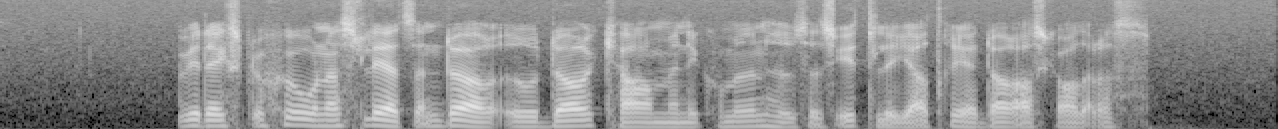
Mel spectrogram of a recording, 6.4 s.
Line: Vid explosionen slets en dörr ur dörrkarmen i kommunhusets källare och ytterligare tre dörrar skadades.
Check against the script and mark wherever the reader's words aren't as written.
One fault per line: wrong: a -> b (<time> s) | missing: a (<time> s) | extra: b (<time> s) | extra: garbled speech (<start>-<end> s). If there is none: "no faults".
missing: källare och (4.2 s)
